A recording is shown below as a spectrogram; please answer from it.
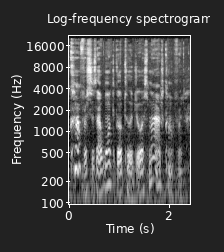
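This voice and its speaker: Fast-talking and sing-song, this middle-aged man's creaky voice sits on the high side with a fairly bright tone. He's a mukbang vlogger rambling casually to viewers while eating on his lunch break at work, sometimes mid-bite, with slight background noise.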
